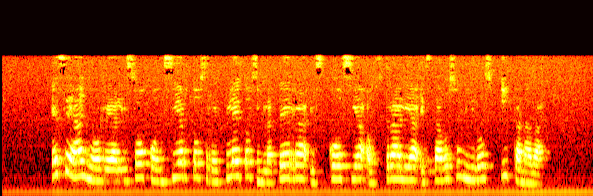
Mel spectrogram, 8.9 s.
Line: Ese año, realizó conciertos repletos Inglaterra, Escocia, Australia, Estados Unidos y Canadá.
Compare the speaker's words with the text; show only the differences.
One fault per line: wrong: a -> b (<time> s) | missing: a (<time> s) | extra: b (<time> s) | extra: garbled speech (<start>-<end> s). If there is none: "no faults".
no faults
